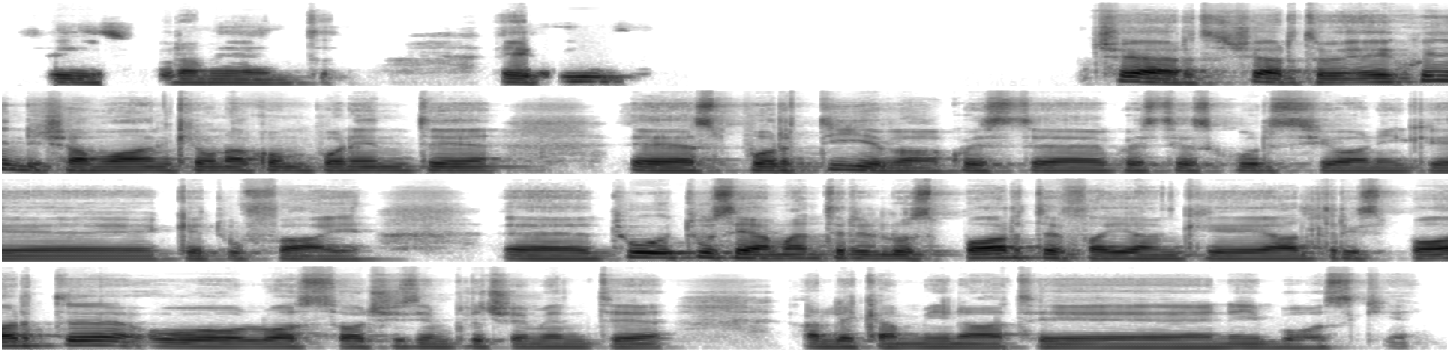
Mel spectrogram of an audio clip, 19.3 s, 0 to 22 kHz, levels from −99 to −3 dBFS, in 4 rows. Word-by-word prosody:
Sì, 140 - 0
sicurament 120 -3 -6 0.5
E, 135 - +1
quind 170 - -3 1.5
Certo, - - +6
certo, 315 - +2
e 140 +2 +2
quindi 190 +6 -2
diciamo 130 -1 +2
anche 130 +1 0
una 130 -1 +2
componente, 130 0 -1 0.4
uhm, 120 -2 +3
sportiva 125 0 -1
queste 115 -1 -2
queste 115 +1 -4
escursioni 120 -1 -3
che 110 -1 -4
che 115 +2 -6
tu 115 +1 -10
fai. 105 -3 -1 0.5
Uhm, 115 -1 0
tu 175 +7 +6
tu 180 +1 +1
sei 165 -3 +6
amante 135 +1 +3
dello 135 0 0
sport 145 +4 +5
e 145 - +5
fai 125 -2 +2
anche 120 -1 -1
altri 120 +3 0
sport, 135 +5 +3
o 135 -8 +2
lo 120 0 +1
associ 120 0 -3
semplicemente 115 -1 -6 0.4
alle 120 -1 -2
camminate 110 -2 -4
nei 110 +1 -9
boschi? 100 -1 -10
120 Hz, 130 wpm, -22 LUFS, 115-130 Hz, 1.5 s, Certo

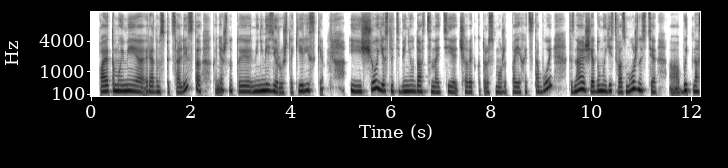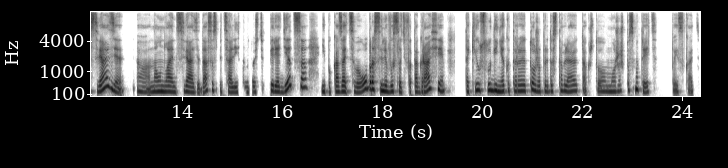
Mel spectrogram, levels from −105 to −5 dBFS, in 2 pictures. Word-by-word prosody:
Поэтому, 195 +2 +4
имея 195 -4 +3
рядом 175 -1 -2
специалиста, 175 - -1 0.2
конечно, 215 -2 -4
ты 180 -3 -2
минимизируешь 190 -5 +4
такие 190 +6 -2
риски. 215 +2 -2 0.5
И 205 - 0
ещё, 180 +8 +4
если 205 -6 +3
тебе 180 0 -5
не 185 0 +3
удастся 185 -1 -2
найти 165 0 -4
человека, 170 -1 -3
который 150 +2 -9
сможет 165 0 -5
поехать 165 0 -6
с - - -3
тобой, 220 - -1 0.3
ты 175 - -7
знаешь, 230 +4 +5
я 175 - +2
думаю, 195 +1 +3
есть 200 -2 -3
возможности, 205 +1 +1 0.2
а, - - -6
быть 205 +3 +1
на 180 - +2
связи, 190 - +3 0.2
а, 175 -3 -4
на 180 +1 0
онлайн-связи, 175 -4 +1
да, - - -2
со 225 - -3
специалистами, 165 -5 -5
то 170 - -8
есть 170 0 -9
переодеться 245 - +2 0.3
и 180 - -1
показать 175 +1 0
свой 165 -4 0
образ 250 +3 +5
или 195 -2 +6
выслать 175 -3 0
фотографии. 190 +8 -1 0.4
Такие 175 +5 -1
услуги 215 -1 +3
некоторые 195 +1 +1
тоже 200 -3 0
предоставляют, 195 +1 -3
так - - -10
что 185 0 -6
можешь 180 +2 -4
посмотреть, 220 -9 -2 0.3
поискать. - - -8
185 Hz, 145 wpm, -24 LUFS, 175-205 Hz, 0.5 s, или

